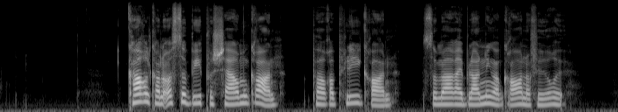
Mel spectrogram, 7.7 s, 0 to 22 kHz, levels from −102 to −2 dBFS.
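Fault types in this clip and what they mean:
No technical faults can be heard in this speech recording. Nothing in the audio points to a problem with how it was captured, processed or delivered.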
